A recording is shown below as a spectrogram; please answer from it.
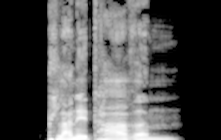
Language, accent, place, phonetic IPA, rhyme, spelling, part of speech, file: German, Germany, Berlin, [planeˈtaːʁəm], -aːʁəm, planetarem, adjective, De-planetarem.ogg
- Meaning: strong dative masculine/neuter singular of planetar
